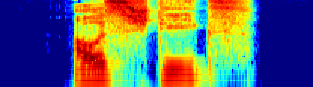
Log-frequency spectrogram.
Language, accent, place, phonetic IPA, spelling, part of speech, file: German, Germany, Berlin, [ˈaʊ̯sˌʃtiːks], Ausstiegs, noun, De-Ausstiegs.ogg
- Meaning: genitive singular of Ausstieg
